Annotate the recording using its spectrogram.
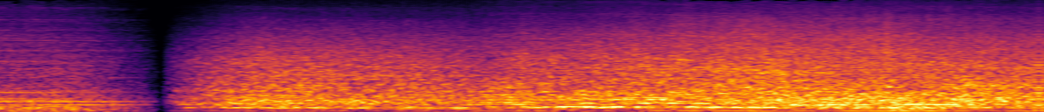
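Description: Several race car engines roar together as cars race past.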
